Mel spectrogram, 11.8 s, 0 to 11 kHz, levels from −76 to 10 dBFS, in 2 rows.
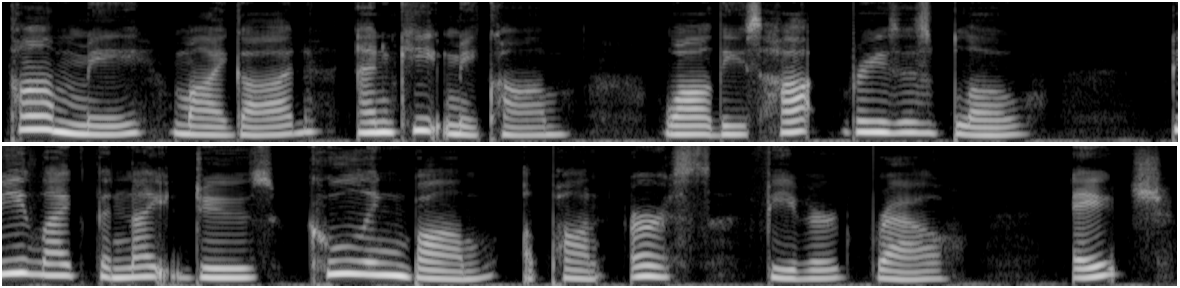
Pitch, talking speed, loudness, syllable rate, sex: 225 Hz, 130 wpm, -15 LUFS, 3.5 syllables/s, female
